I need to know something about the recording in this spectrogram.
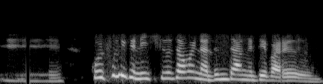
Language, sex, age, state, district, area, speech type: Bodo, female, 45-60, Assam, Baksa, rural, conversation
